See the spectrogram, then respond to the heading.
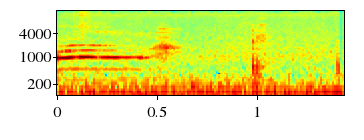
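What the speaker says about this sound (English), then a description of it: "that's my cat." A pet cat gives a faint, thin meow indoors, a short wavering cry followed by a couple of softer chirps against quiet room tone, with no talking.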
